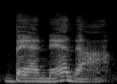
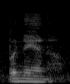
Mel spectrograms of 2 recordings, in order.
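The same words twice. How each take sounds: First: The first vowel is a full, open 'a'. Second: The first vowel is a weak, lazy 'uh'. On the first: "technically I should be saying banana" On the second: "I say banana"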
